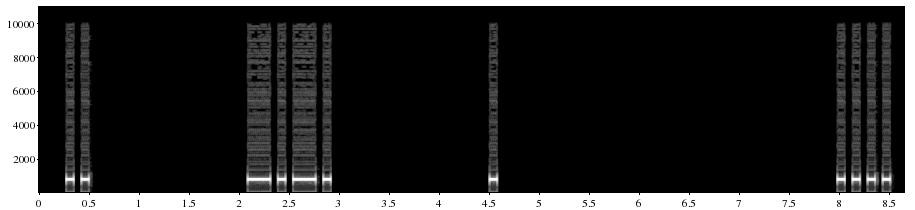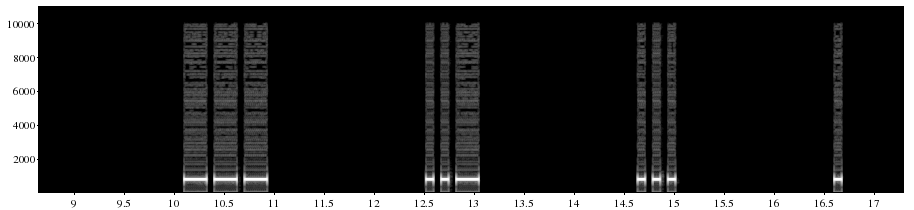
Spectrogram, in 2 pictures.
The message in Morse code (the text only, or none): ICE HOUSE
